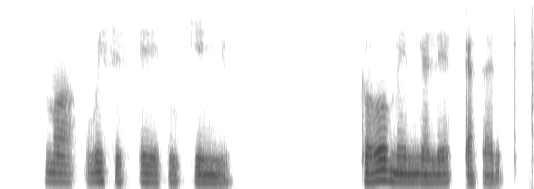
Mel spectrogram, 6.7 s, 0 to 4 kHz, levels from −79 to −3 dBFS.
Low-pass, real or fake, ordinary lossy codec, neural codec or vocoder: 3.6 kHz; fake; none; codec, 16 kHz, 0.4 kbps, LongCat-Audio-Codec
